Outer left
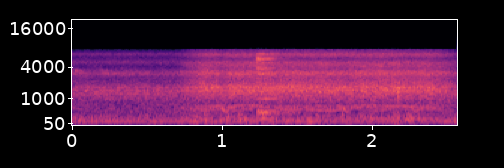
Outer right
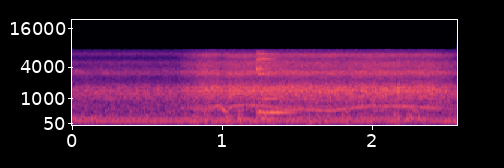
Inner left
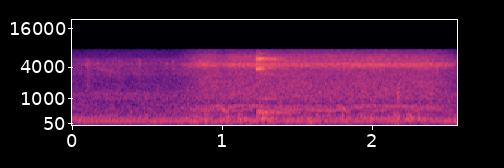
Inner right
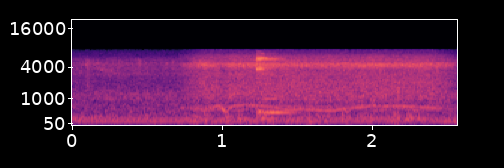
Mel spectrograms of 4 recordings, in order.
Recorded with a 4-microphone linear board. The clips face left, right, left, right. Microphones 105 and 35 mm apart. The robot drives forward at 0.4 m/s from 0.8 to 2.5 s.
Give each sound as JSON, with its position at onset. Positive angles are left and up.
{"t": 1.2, "sound": "a cowbell", "side_deg": -5, "distance_m": 1.5}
